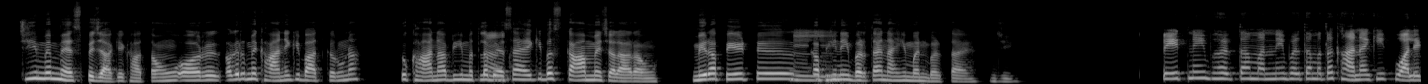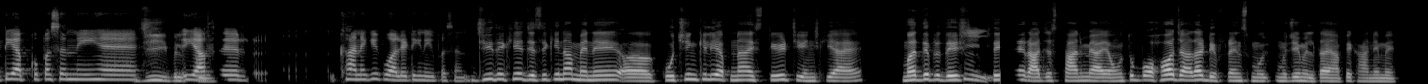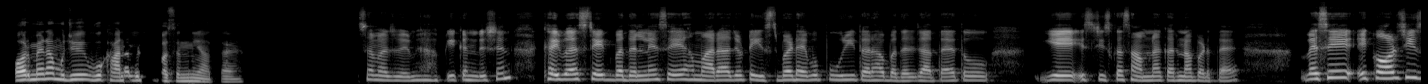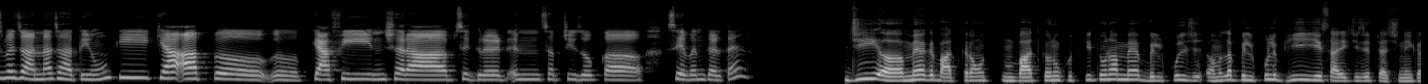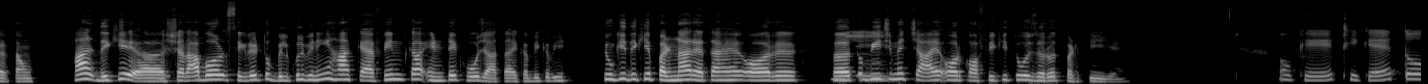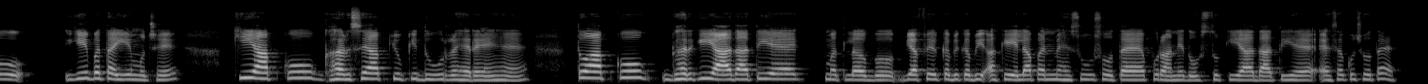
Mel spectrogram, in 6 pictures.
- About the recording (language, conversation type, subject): Hindi, advice, दिनचर्या बदलने के बाद भी मेरी ऊर्जा में सुधार क्यों नहीं हो रहा है?
- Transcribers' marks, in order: in English: "मेस"; in English: "क्वालिटी"; in English: "क्वालिटी"; in English: "कोचिंग"; in English: "स्टेट चेंज"; in English: "डिफ़रेंस"; laughing while speaking: "मैं"; in English: "कंडीशन"; in English: "स्टेट"; in English: "टेस्ट बड"; in English: "टच"; in English: "कैफ़ीन"; in English: "इंटेक"; in English: "ओके"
